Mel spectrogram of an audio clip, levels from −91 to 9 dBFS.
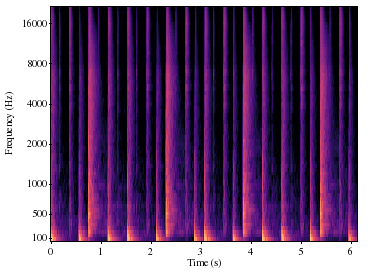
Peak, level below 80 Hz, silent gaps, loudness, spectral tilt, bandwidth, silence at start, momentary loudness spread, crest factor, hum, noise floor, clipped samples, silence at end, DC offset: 0 dBFS; -20 dBFS; none; -21 LUFS; -6 dB/octave; over 20 kHz; 0 s; 10 LU; 18 dB; none; -39 dBFS; under 0.1%; 0.1 s; under 0.1%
